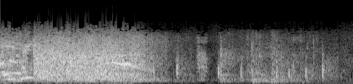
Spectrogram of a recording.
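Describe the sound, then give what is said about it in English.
A loud, sharp gunshot blast opens with a broad noisy roar that lingers for over a second, then fades into scattered clicks and soft thuds. “But this is a gun you're looking at, sucker.”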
